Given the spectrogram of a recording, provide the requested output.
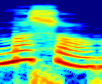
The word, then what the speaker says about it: muscle: sun mình có từ muscle có nghĩa là bắp thịt hoặc là cơ bắp chúng ta nhấn âm đầu tiên là must âm số hai s muscle discip có nghĩa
